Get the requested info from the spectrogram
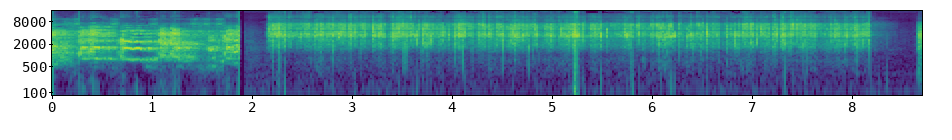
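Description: A flock of flamingos honking for about two seconds, then, after a brief break, a steady dry hiss dotted with many small clicks and ticks.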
